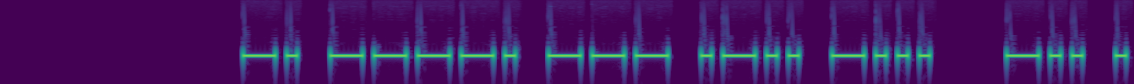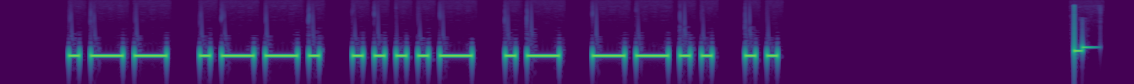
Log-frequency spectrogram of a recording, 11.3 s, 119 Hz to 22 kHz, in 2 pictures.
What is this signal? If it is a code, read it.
Morse code, heard as a keyed tone, about 22 wpm, 700 Hz. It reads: N9OLB DE WP4AZI
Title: USA Callsign DE Callsign 22wpm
